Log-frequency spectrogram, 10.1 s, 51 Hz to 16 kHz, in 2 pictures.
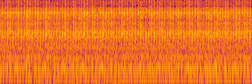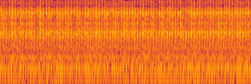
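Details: Mercedes W124 OM606 diesel, straight-through exhaust, ice-cold start with the bonnet open: fairly regular sharp knock about two to three a second over rough clatter. The owner feared rod knock; it was possibly an exhaust leak from a cracked turbo manifold pipe.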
